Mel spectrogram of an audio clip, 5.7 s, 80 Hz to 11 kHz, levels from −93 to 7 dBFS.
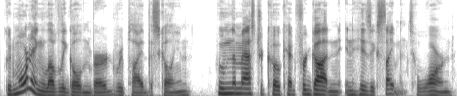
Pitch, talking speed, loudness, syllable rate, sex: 140 Hz, 200 wpm, -21 LUFS, 5.9 syllables/s, male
